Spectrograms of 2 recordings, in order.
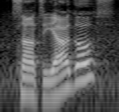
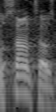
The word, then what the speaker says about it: Santos: get uh reliever gregory santiagos oh santos my bad i think i butchered your name but greg santos is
